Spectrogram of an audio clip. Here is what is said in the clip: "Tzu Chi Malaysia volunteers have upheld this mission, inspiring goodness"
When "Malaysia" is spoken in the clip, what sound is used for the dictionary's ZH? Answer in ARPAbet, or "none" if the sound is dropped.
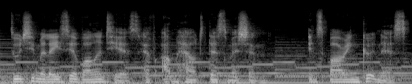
Z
